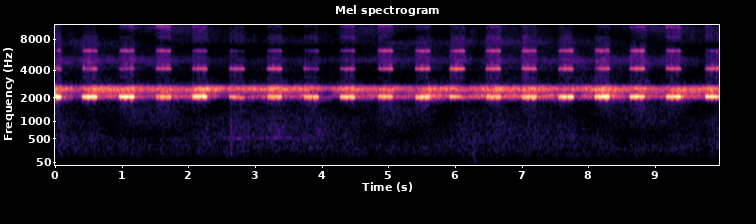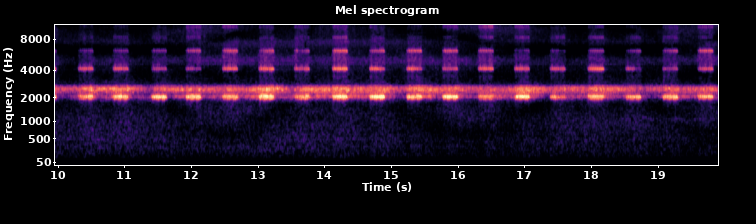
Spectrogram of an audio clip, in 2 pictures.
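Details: Twenty seconds of cricket song in an 8D binaural relaxation mix. Short shrill chirps keep a steady beat of about two per second. Loudness swells and fades gently over a constant high trill.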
